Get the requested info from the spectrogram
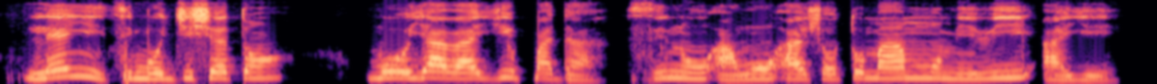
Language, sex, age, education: Yoruba, female, 30-45, tertiary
